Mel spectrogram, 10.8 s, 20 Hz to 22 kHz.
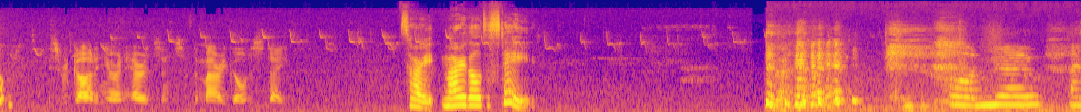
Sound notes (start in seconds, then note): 7.6 people laughing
